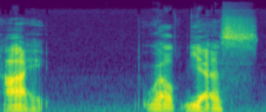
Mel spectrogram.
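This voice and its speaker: A man playing a guarded, nervous traveler in an audio drama, speaking in a hesitant, measured, questioning way. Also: fairly low pitch, a bit bright, no room sound, heavily acted. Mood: wary. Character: guarded, nervous, quietly probing male traveler. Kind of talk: stage-play acting in an audio drama.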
